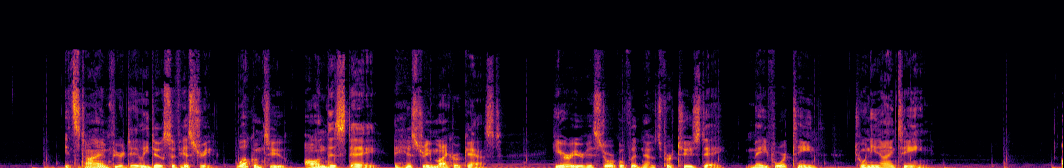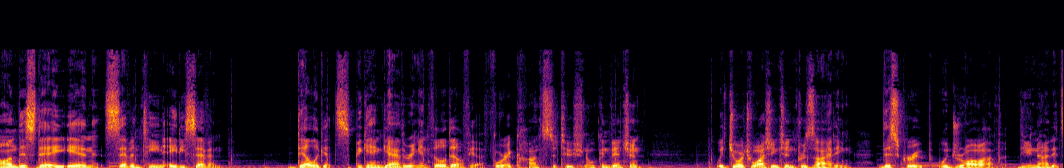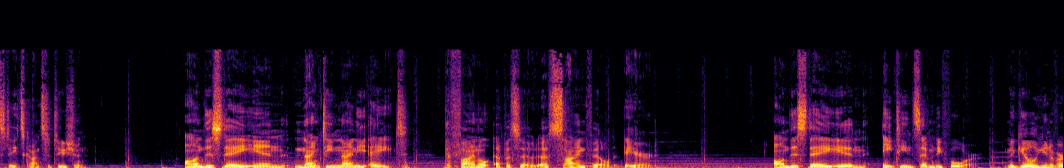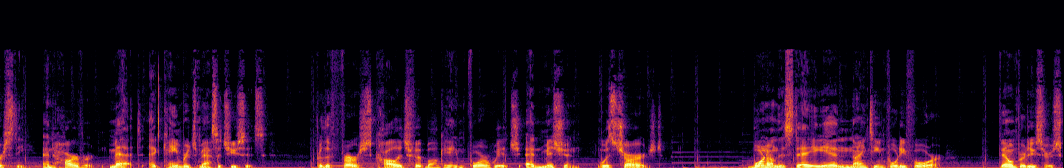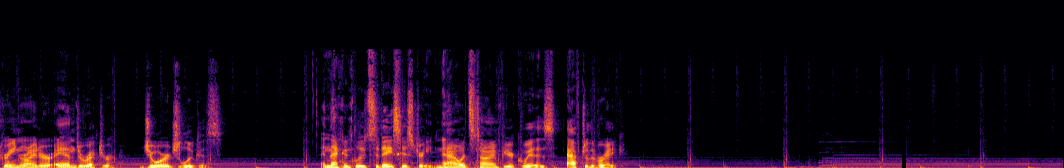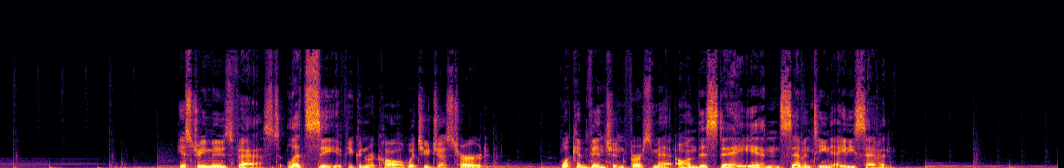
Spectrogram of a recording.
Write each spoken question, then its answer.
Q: What convention first met on this day in 1787?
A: the United States Constitutional Convention.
